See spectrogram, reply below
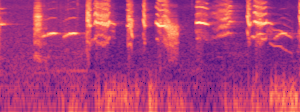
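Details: Oriental magpie-robin (kacer) calling an opponent to fight: separate loud notes, including level whistles, a harsh rasp and a falling slurred whistle, each followed by a short pause.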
